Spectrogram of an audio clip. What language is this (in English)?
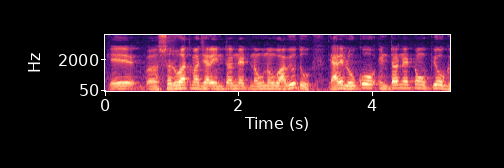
Gujarati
